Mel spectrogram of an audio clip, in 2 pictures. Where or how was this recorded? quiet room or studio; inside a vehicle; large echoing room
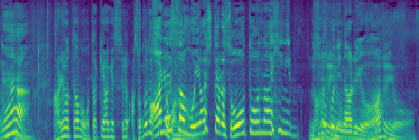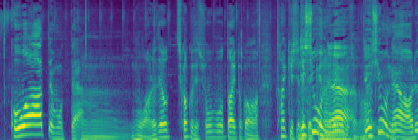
inside a vehicle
